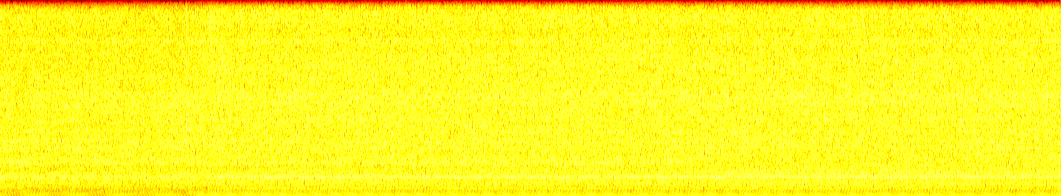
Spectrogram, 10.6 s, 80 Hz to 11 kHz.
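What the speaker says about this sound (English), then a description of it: "Now we're going to go put the generator under a load, 1500 watt heat gun on the high setting." A loud, close generator engine drones steadily, its pitch and load shifting audibly after a couple of seconds as a 1500-watt heat gun on high kicks in, then holding constant.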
